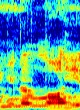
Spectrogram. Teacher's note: अल्लाह को पुर पढ़ेंगे, खड़ा ज़बर है, एक अलिफ के बराबर खींचेंगे।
